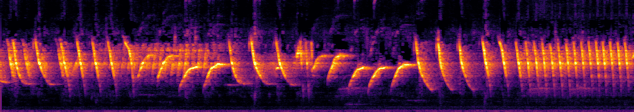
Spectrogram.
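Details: Canary song used to stir shy canaries into full song: fast runs of high descending whistled sweeps, some slower rising-falling notes midway, ending in a quick buzzy trill, with faint low background hum.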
